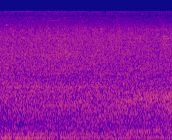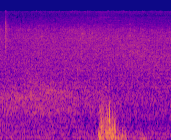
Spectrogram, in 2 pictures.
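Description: Steady low hum of an idling car engine, with one dull thump about four seconds in.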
